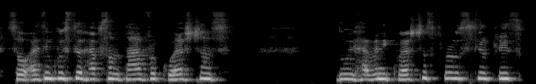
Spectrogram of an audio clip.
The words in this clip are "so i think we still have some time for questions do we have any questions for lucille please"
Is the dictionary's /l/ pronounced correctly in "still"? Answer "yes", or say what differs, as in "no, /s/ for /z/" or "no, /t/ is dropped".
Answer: yes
